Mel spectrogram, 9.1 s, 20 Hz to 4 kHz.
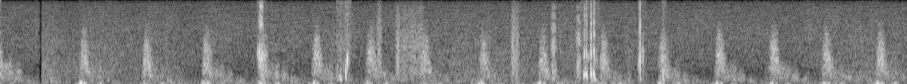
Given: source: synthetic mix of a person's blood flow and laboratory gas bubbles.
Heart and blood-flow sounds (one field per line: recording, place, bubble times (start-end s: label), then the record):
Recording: Doppler ultrasound of blood flow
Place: subclavian vein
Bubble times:
2.56-2.68 s: bubbles
3.36-3.51 s: bubbles
5.79-5.99 s: bubbles
6.37-6.46 s: bubbles
6.61-6.67 s: bubbles
From the record:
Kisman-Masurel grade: 123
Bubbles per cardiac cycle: 1 to 2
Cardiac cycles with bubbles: 10 to 50%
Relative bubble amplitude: loud (0.450 to 0.775)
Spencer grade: 2 (many but less than half of the cardiac periods contain bubble signals, singularly or in groups)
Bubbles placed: anywhere in the cardiac cycle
